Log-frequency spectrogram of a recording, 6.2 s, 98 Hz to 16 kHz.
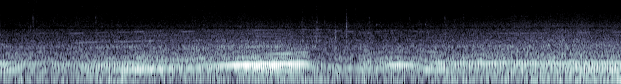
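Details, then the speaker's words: BMW E39 4.4 L V8 on a road test of 5–10 minutes after spark plug replacement and cleared codes: smooth, steady engine note through all RPMs with no knock or misfire, no check engine light; no longer knocky, normal acceleration. "no check engine light sounds good been through all the RPMs and uh sounds great isn't knocky anymore"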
